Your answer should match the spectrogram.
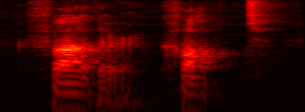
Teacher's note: When I say caught, I use the same vowel as in father, caught father, the open-backed, unrounded a.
